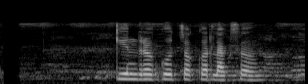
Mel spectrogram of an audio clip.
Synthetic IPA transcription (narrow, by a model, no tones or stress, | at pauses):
kend̪ɾʌkot͡sʌkːʌrlaɡt͡sʰʌ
